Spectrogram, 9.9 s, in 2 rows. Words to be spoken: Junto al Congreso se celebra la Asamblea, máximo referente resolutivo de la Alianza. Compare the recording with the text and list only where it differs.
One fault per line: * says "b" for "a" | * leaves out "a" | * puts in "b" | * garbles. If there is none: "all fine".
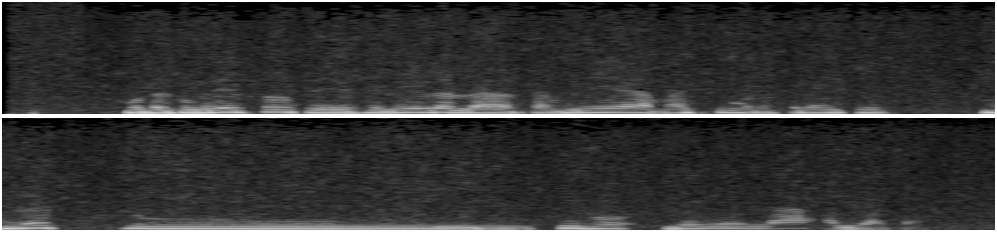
all fine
